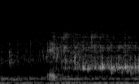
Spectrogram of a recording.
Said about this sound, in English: What are you doing? Just pouring a glass of water for you. Make the vitamin pill slide down easier.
